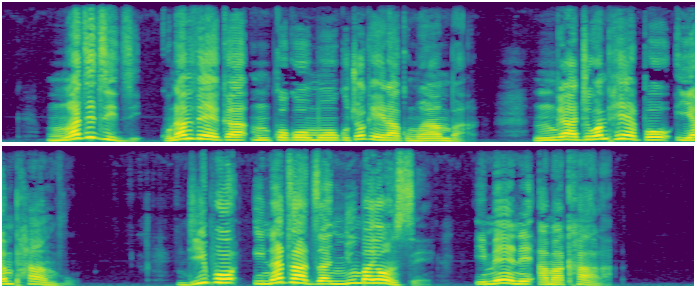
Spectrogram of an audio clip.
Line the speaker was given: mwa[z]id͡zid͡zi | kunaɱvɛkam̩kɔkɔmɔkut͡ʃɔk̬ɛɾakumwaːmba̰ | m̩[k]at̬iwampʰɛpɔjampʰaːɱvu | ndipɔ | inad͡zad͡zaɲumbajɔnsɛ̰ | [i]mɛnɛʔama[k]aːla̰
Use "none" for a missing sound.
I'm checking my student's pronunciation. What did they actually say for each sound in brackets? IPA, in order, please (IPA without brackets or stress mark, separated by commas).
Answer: d͡z, ɡ, i, kʰ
